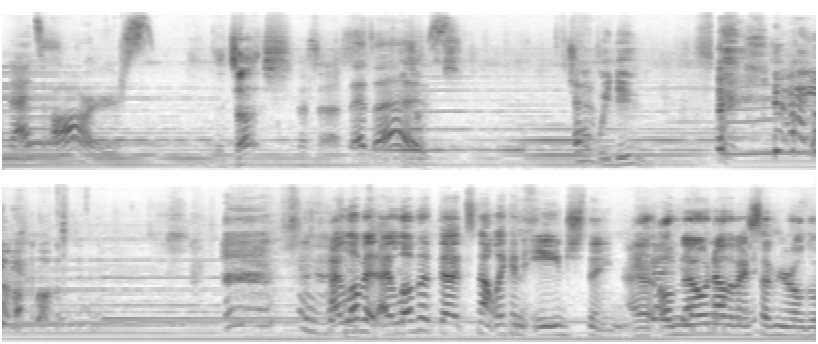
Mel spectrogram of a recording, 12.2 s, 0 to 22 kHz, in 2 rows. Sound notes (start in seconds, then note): 5.3 laughs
